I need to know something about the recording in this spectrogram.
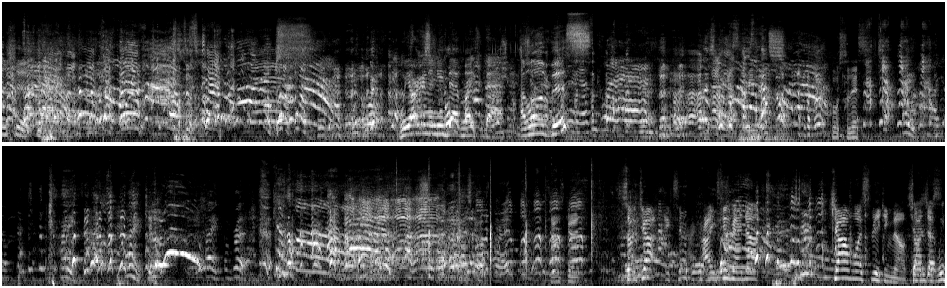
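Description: An audience laughs and cheers.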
